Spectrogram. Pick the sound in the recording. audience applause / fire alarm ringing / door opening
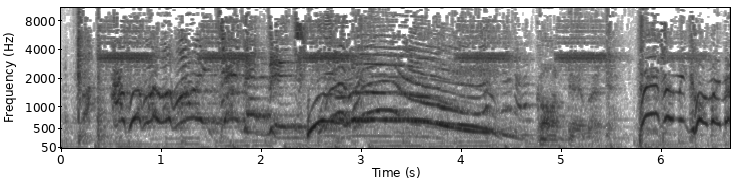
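fire alarm ringing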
